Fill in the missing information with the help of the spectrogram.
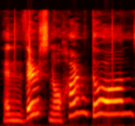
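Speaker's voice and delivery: high, loud, friendly bear chorus voice; reassuring bears. A narrator's reading.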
